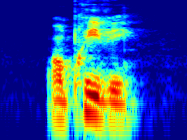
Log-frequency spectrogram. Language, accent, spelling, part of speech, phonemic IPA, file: French, France, en privé, adverb, /ɑ̃ pʁi.ve/, LL-Q150 (fra)-en privé.wav
- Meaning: in private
